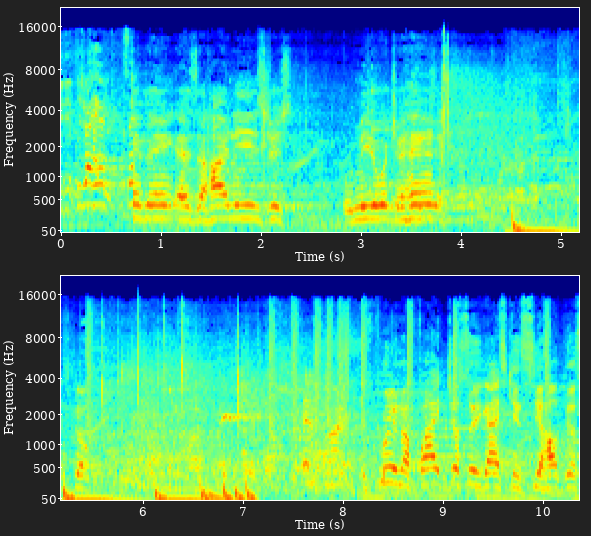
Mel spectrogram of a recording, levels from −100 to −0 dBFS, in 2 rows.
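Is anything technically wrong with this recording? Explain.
Yes. From 0.0 to 0.73 s the sound runs at double speed, an octave high: the audio is read two samples at a time.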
